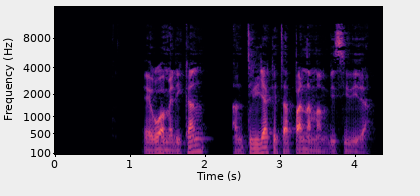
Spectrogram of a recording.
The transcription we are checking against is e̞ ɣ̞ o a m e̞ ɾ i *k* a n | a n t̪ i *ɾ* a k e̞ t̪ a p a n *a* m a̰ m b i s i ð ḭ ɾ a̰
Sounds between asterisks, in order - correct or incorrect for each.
correct, incorrect, correct

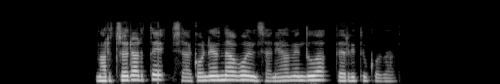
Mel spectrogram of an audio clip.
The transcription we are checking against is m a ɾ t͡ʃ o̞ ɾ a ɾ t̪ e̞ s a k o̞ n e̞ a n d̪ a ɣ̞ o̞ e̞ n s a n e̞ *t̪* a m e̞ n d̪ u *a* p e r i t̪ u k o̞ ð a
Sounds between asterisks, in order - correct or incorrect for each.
incorrect, correct

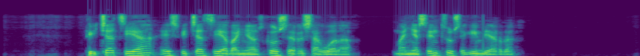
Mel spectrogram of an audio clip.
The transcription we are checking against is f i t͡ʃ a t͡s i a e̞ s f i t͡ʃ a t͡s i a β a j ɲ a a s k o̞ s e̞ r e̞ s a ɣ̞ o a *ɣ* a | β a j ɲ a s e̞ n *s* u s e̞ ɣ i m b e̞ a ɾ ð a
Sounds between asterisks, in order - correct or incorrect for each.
incorrect, incorrect

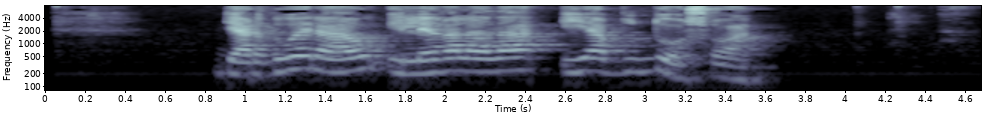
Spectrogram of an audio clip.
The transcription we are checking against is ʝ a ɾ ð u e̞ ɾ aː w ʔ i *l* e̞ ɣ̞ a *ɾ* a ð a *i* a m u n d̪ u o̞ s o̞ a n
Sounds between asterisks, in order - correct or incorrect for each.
correct, incorrect, correct

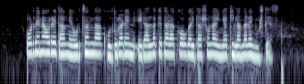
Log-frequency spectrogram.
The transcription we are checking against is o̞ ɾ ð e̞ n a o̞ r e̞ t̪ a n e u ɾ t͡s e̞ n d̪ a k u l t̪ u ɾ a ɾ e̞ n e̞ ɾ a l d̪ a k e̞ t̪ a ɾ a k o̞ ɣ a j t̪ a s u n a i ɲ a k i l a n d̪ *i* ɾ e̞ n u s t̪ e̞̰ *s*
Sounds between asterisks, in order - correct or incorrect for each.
incorrect, correct

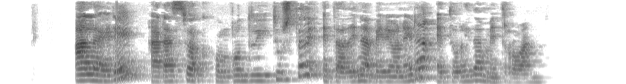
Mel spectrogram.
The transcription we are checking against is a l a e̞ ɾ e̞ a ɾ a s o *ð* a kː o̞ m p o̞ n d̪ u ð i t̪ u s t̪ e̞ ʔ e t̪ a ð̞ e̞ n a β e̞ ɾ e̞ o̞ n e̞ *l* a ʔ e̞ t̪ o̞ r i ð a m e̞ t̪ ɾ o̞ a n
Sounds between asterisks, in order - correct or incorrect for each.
incorrect, incorrect

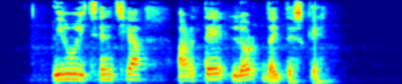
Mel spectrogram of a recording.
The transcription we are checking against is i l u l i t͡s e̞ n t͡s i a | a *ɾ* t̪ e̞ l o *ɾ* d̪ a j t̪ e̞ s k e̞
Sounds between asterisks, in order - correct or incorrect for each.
correct, correct

